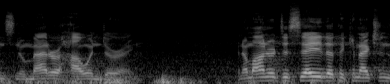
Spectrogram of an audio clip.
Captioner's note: none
